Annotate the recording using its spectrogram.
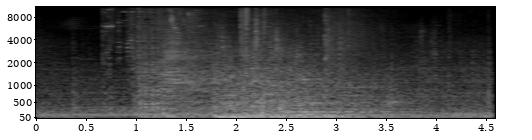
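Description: A heavy sliding door opens with a loud rumbling whoosh.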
